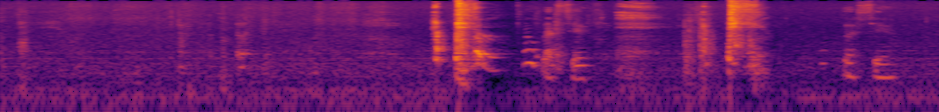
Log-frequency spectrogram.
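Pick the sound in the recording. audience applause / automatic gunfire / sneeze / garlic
sneeze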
